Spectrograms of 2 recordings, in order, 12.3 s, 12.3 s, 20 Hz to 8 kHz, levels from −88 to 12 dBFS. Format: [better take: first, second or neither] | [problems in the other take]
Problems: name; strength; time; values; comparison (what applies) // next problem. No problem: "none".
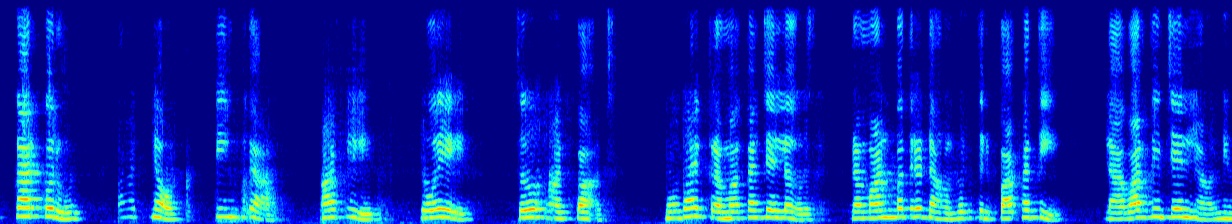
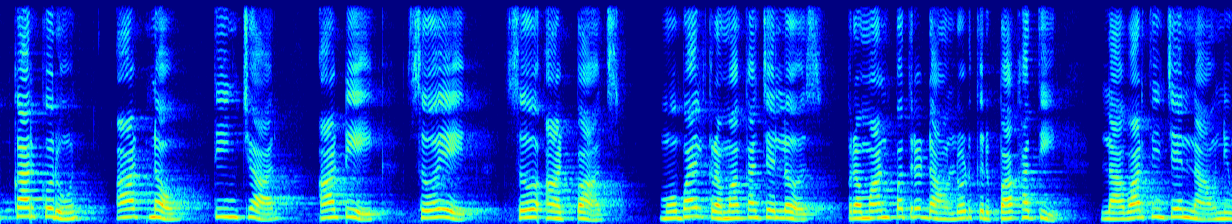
second | noise reduction (neural mask model DeepFilterNet 3)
